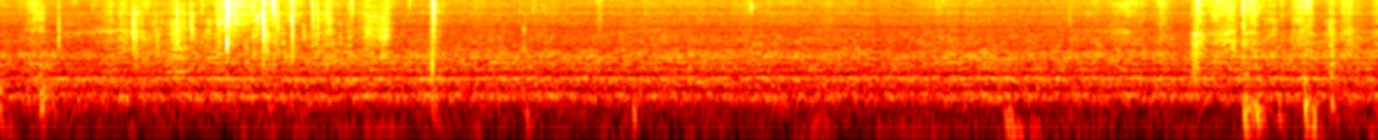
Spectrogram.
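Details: Honey bees at an apiary, the colony being readied for winter: a steady, low droning hum runs throughout with faint layered overtones, scattered small clicks and crackles, and a few handling knocks near the end.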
